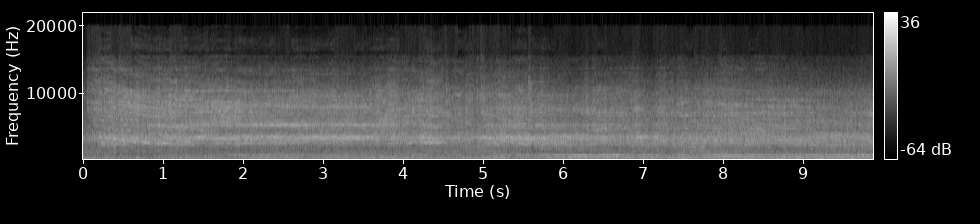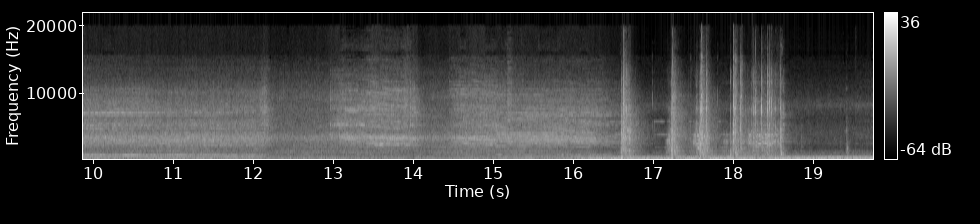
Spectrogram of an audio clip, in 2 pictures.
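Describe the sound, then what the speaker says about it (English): An angle grinder grinds down seized, rusty bolts on a vehicle's bumper mount. The steady, loud, high whine runs almost without a break, dips briefly twice, then ends with several sharp, gritty bursts. "I'm gonna get the grinder and eyes and ears and go ahead and grind these down"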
